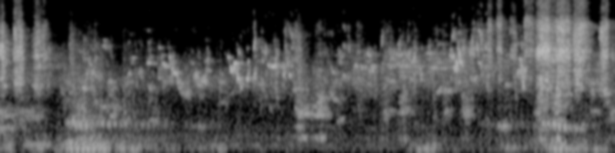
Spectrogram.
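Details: Budgerigars chirping together in a colony: dense, overlapping high chirps and scratchy warbles with no pauses, swelling into a louder, brighter burst of chatter near the end.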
